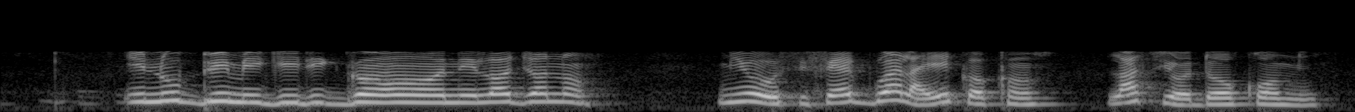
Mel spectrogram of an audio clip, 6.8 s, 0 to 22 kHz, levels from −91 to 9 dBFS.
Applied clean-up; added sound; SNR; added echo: none; none; none; none.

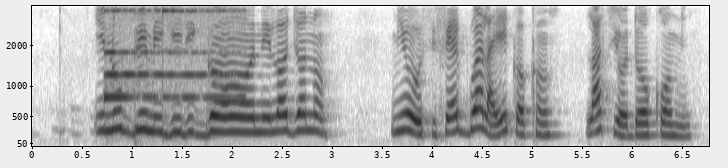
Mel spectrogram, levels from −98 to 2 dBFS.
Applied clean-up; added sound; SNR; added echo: none; Bell; 2 dB; none.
